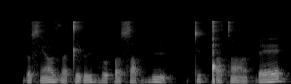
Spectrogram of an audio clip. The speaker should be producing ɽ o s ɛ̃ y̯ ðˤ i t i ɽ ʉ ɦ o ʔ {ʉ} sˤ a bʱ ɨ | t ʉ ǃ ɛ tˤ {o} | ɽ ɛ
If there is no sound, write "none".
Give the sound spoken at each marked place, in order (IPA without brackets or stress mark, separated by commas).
ʉ, õ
